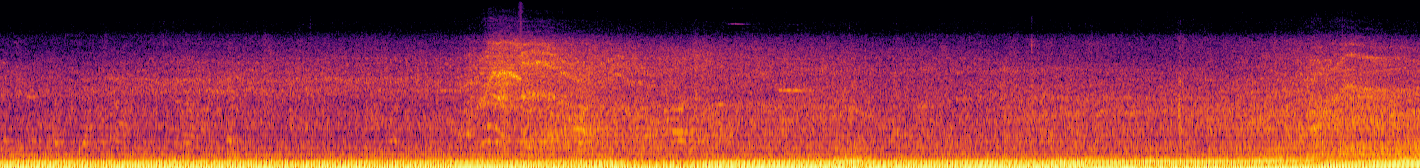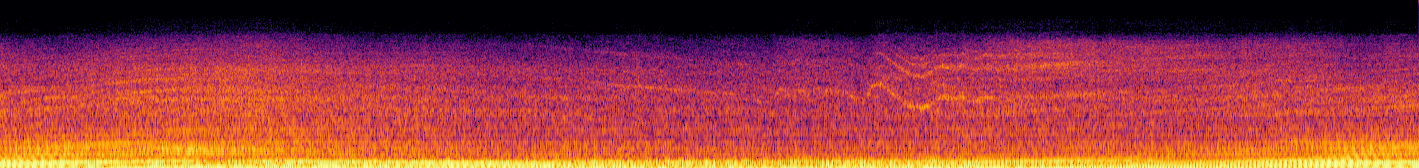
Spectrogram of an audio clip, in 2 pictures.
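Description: A motorcycle engine idles and then revs as the bike rides off.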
